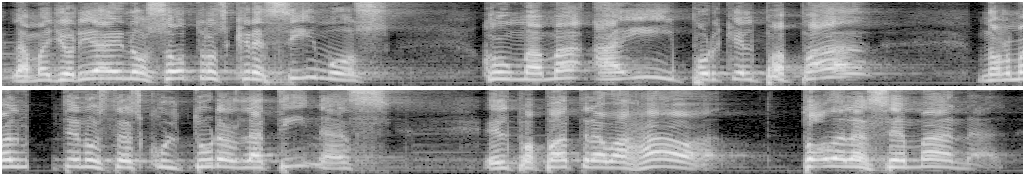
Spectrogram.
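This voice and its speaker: A man's voice: extremely high pitch, normal speed, creaky, faint music behind. A male pastor preaching a Sunday sermon in church, emphatic, repeating key words and calling out amens. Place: church service.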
